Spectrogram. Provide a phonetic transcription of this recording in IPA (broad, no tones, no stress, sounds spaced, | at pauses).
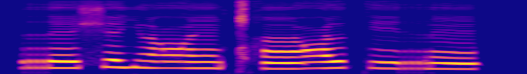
r ɛ ʃ ɛ j ə̃ ʕ ɛ̃ ǁʰ ã ʕ ə k e r ɛ̃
